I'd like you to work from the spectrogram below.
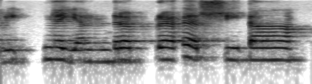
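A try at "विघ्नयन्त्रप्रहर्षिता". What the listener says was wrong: So first line Bhagini, just listen to this gha pronunciation. It is Mahaprana. Mahaganesha Nirbhinna Vigna Yantra Praharshita.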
